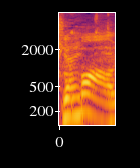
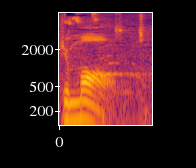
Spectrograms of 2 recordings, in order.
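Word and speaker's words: Jemarl: Yes, it's Jamal, even though there's an R and an L at the end of his name. It is pronounced Jamal.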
